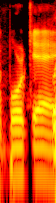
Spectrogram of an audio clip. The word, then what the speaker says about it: Bourget: Bourget? – Bourget? Right? Come on. – Yeah, Bourget. – Like Gerald. Bourget. – Listen, man. I'm not French, man. – It's just like Gerald.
